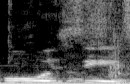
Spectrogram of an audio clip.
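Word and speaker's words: José: dia ada salah sikit, dia J, ya, tapi kita tak pronounce J. Untuk bahasa Spanyol kita sebut Jose saja. J tu tak bunyi.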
